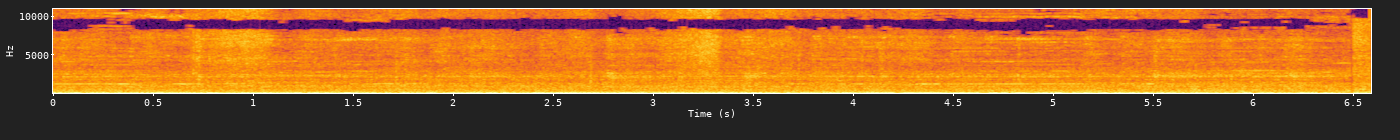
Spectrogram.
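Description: Steady low rumble of a car's engine and tyres, heard from inside the cabin as the car rolls slowly forward.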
